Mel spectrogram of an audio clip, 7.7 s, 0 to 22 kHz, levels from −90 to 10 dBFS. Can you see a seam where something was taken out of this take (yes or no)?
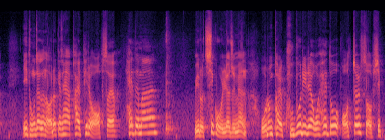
no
